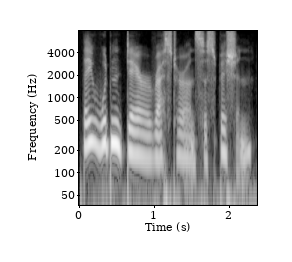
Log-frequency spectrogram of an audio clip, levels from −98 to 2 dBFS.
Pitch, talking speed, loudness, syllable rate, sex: 190 Hz, 175 wpm, -15 LUFS, 4.3 syllables/s, female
